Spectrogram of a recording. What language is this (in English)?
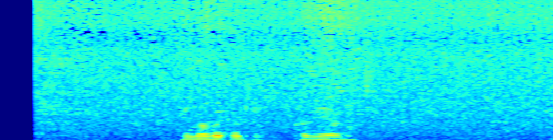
Japanese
